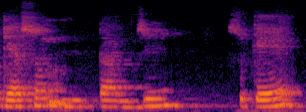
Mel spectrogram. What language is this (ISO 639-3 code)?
kok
